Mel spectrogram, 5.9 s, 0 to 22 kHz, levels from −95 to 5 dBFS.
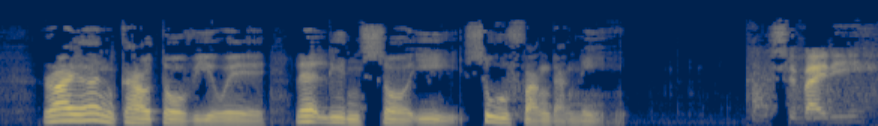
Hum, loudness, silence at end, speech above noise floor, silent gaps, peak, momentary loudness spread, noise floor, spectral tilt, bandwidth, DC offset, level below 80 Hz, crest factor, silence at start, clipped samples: none; -26 LUFS; 0 s; 51 dB; none; -6 dBFS; 16 LU; -78 dBFS; -5 dB/octave; 11 kHz; under 0.1%; -68 dBFS; 22 dB; 0.3 s; under 0.1%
